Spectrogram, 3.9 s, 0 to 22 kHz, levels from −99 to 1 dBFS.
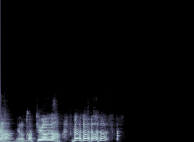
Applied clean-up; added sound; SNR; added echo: neural mask model Resemble Enhance denoiser.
